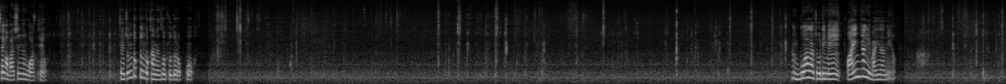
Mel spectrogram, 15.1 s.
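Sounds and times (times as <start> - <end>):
low background hum: 0.0 - 15.0
person chewing bread: 0.8 - 1.9, 2.9 - 11.9, 13.6 - 15.0.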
